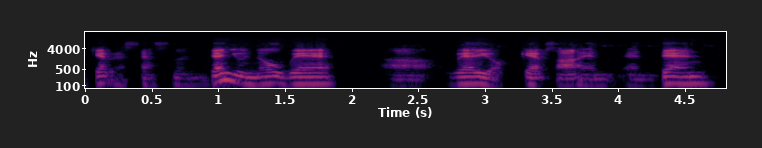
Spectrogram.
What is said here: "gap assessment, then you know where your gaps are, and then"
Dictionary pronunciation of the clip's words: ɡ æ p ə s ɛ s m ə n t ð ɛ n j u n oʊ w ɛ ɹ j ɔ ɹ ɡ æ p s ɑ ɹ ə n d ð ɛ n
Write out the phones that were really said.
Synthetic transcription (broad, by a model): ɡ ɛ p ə s ɛ s m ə n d ɛ n j u n oʊ w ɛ w j ɔ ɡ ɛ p s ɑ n ə n d ɛ n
